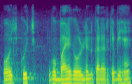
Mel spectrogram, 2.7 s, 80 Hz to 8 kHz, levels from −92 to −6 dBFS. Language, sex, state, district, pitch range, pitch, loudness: Hindi, male, Uttar Pradesh, Shamli, 100-105 Hz, 105 Hz, -17 LUFS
